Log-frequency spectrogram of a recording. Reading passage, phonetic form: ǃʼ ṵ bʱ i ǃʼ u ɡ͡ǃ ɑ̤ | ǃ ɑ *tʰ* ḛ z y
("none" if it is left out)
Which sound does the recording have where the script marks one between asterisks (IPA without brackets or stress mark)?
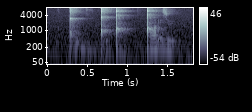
ɾ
